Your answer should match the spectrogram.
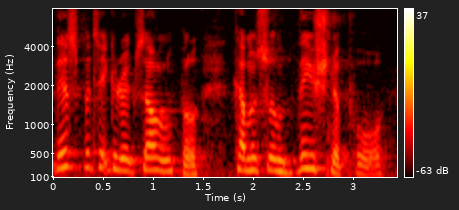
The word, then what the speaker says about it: Vishnupur: This particular example comes from Vishnupur, which I'm told is often pronounced Bishnupur.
